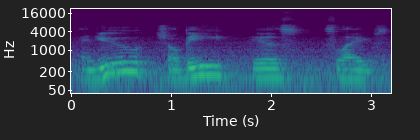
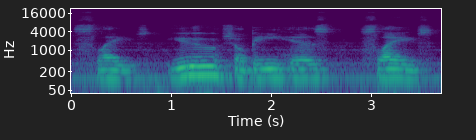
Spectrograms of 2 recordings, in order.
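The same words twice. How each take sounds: First: Very slow, heavy, word by word; grave reading of the verdict; solemn warning. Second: Slow, quieter, weighty; slow solemn repeat; grave echo. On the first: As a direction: let the doom land slowly. Climax of read prophecy. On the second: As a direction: echo it back heavily. Repeating the answer. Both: Acted.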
